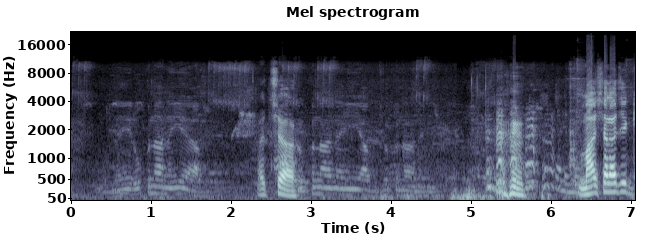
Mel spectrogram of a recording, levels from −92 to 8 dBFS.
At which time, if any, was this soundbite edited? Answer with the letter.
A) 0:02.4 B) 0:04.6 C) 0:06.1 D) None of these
C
